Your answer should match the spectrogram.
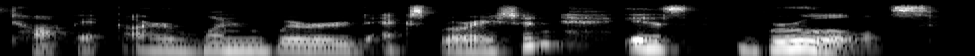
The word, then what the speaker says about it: Brules: our onew exploration is bruls I did pronounce that correctly I'm not slurring or anything it rules with a b and it comes from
